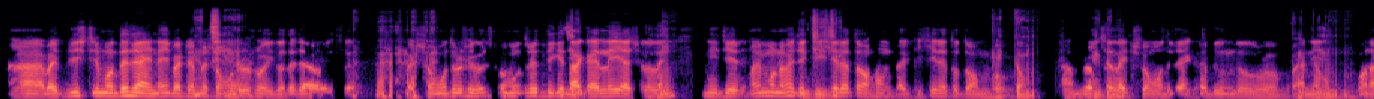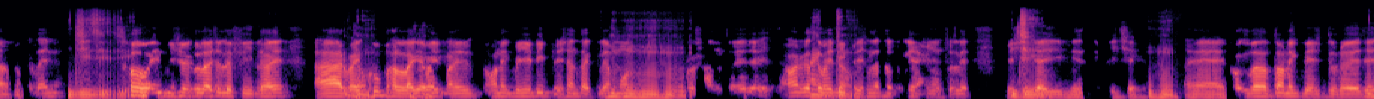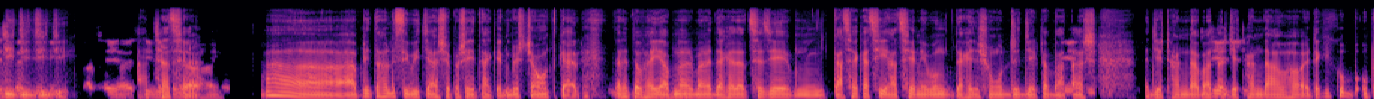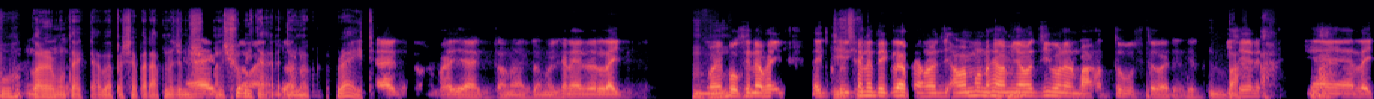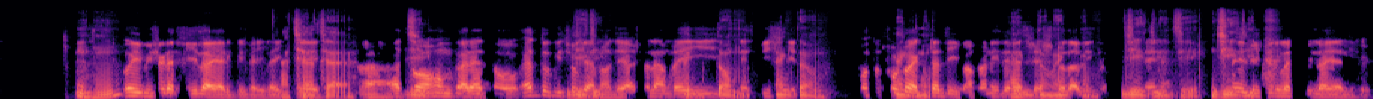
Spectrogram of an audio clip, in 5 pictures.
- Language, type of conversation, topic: Bengali, unstructured, প্রকৃতির কোন অংশ তোমাকে সবচেয়ে বেশি আনন্দ দেয়?
- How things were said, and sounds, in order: static; chuckle; scoff; in English: "feel"; in English: "depression"; distorted speech; in English: "depression"; tapping; other background noise; unintelligible speech; unintelligible speech; chuckle; in English: "feel"; in English: "feel"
